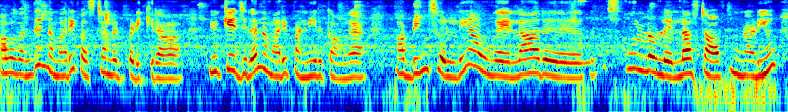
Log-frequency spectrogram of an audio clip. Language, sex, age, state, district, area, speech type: Tamil, female, 45-60, Tamil Nadu, Mayiladuthurai, rural, spontaneous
